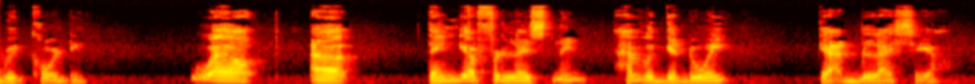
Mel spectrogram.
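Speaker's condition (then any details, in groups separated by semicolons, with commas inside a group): Cerebral palsy; fine motor impairment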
